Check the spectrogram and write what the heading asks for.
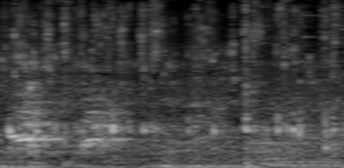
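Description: Milk pouring from a carton into a clear plastic cup, an uneven stream of splashing and filling.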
